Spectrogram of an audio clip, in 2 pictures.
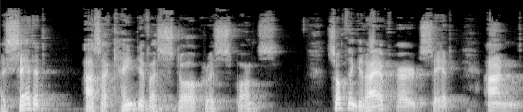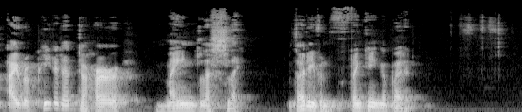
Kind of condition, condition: setting, large echoing room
